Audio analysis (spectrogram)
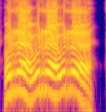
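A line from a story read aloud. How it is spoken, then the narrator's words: Group roaring in unison. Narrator (Russian): образцово-показательно проревели комсомольцы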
